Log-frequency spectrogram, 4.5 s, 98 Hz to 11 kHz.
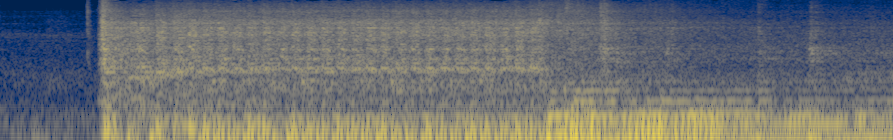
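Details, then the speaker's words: First start of a B58-swapped BMW E24 on a new SCS Delta standalone ECU, untuned: catches and settles into an uneven, lumpy idle with rough surges; no throttle response and wrong air-fuel ratio. "We have no throttle response and uh definitely a wrong air fuel ratio. It's not running right."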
